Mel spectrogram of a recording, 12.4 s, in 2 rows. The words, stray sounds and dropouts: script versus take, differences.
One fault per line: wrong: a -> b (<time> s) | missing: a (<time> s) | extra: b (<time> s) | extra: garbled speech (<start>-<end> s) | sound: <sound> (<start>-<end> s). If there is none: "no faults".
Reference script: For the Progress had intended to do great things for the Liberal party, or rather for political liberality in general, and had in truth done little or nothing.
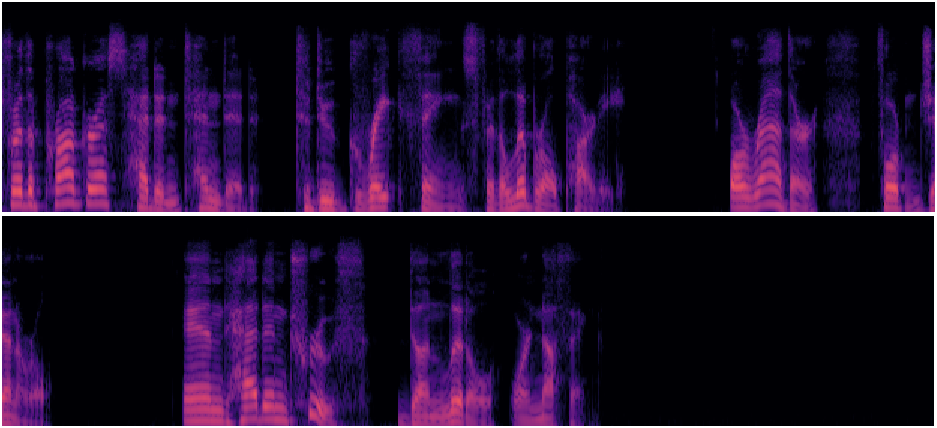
missing: political liberality (6.0 s)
